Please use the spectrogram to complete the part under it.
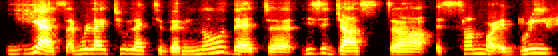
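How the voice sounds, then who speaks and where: A woman from Italy, a native Italian speaker with an Italian accent, speaking English as a guest in a casual interview, halting, with many fillers and restarts. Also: fairly low pitch.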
